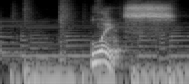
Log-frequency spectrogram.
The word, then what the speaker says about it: place: português significa parte part Place note também o e não pronunciado place Place significa lugar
